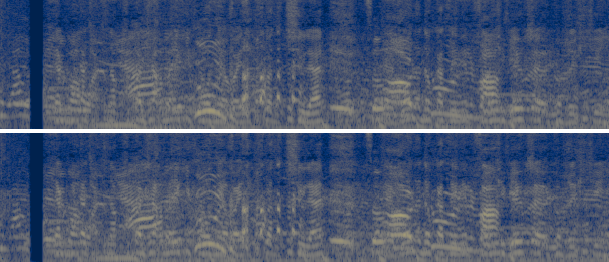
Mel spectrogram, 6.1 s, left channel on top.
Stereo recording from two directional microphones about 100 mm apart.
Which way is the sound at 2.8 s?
35° left (ahead or behind).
